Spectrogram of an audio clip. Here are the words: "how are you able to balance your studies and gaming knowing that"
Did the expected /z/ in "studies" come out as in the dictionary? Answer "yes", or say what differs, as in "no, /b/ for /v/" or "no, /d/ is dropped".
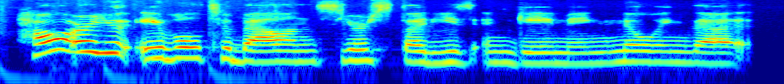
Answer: yes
